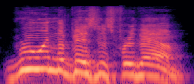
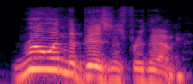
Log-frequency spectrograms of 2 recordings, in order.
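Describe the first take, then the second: First: "ruin" punched higher and louder, falling on the rest; emphatic first take. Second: Said in the usual way. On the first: Shown as a demonstration. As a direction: hammer the word "ruin" like a rallying cry.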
